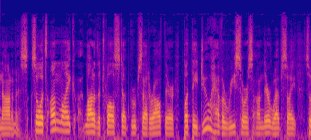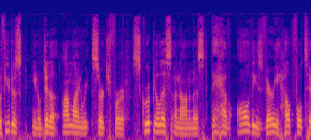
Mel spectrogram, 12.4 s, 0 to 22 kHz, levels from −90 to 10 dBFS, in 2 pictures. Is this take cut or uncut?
cut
